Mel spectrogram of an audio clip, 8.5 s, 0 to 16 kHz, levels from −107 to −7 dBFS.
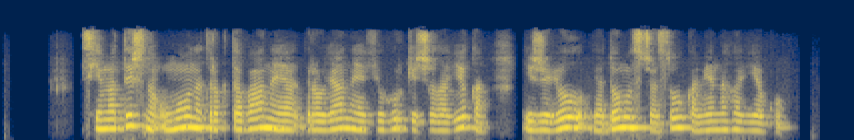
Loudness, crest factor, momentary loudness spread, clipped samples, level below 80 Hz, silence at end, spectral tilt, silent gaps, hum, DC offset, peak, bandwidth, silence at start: -16 LUFS; 14 dB; 9 LU; under 0.1%; -58 dBFS; 0.65 s; -4.5 dB/octave; 5.17-5.22 s; none; under 0.1%; -2 dBFS; 8.2 kHz; 0.85 s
